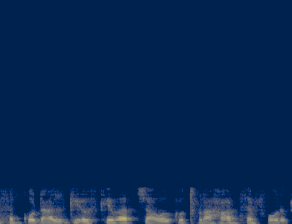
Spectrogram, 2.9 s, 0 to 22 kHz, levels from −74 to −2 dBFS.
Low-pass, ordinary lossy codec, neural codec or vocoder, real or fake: 3.6 kHz; none; codec, 16 kHz, 1 kbps, X-Codec, WavLM features, trained on Multilingual LibriSpeech; fake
